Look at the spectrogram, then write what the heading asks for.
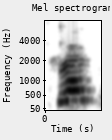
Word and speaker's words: read: de frío es red red se escribe igual que se pronuncia diferente peter red tribu c's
